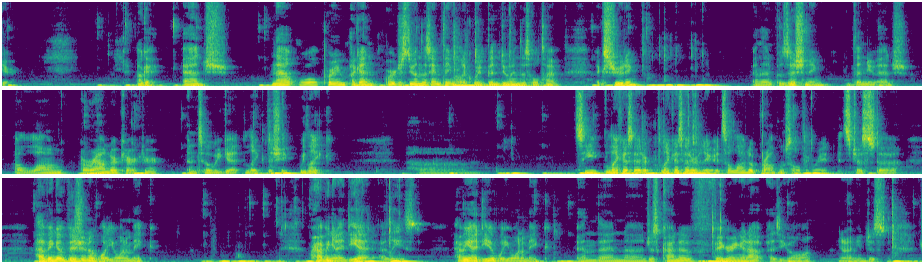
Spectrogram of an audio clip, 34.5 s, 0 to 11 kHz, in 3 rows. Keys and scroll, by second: 6.2 ctrl+e, 19.9 ctrl+e.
